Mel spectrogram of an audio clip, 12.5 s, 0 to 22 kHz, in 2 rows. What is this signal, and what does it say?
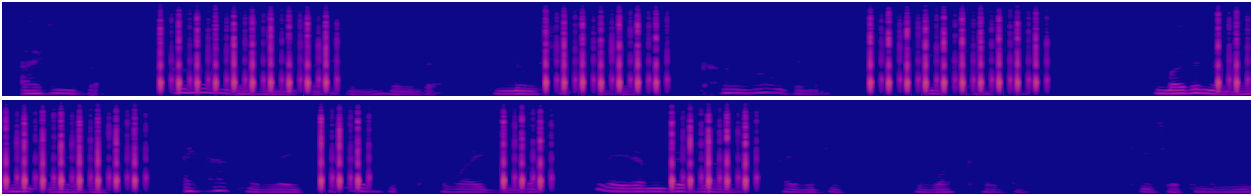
Pulse dialling, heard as clicks on a phone line, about 11 pulses a second, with speech in Manipuri. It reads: 0 7 0 0 3 3 5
